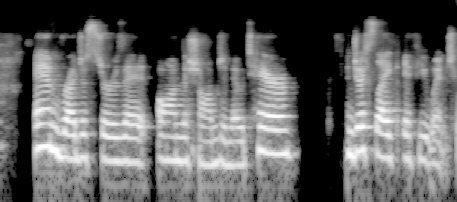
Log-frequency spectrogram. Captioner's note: speaks French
